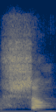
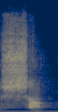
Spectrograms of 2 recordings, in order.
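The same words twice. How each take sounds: First: The syllable is said with a high level tone. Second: The syllable is said with a non-level tone. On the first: It is the name of a musical note. "On utilisait toujours le premier accent pour euh, appeler cette note" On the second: It is the everyday reading of the character. "dans le quotidien, on le prononce comme chant"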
